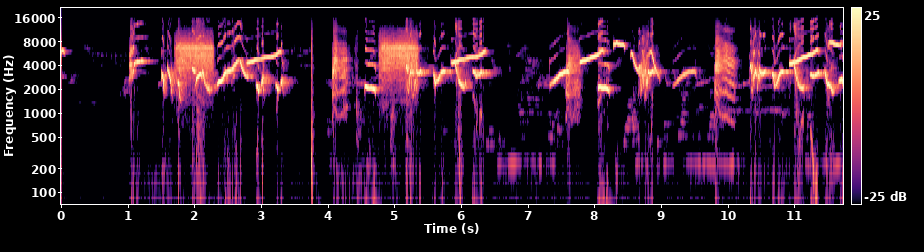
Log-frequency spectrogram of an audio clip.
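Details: Kacer, or Oriental magpie-robin, singing ngeplong to make rival birds sing back: two loud rasping bursts with rising whistles, then lively strings of upslurred and looping whistled notes, faint low hum in the background.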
